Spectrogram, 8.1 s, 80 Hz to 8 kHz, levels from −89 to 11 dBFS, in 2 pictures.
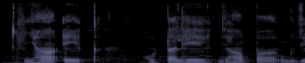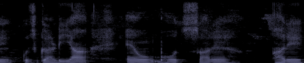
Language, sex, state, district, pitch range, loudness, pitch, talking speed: Hindi, male, Andhra Pradesh, Krishna, 165-170 Hz, -46 LUFS, 170 Hz, 105 wpm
